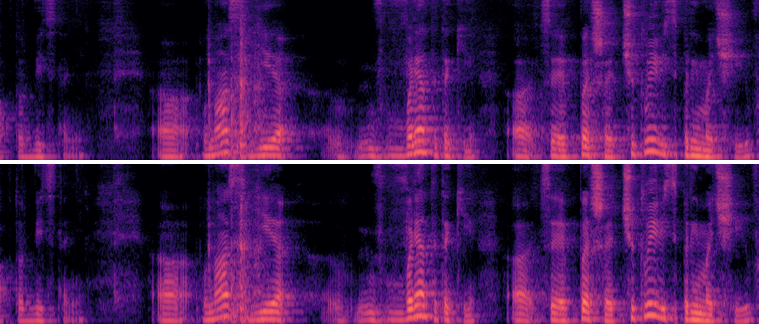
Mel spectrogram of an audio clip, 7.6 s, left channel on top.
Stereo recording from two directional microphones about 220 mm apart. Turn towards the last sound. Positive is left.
turn(degrees=-45)  # may be behind; listen again after turning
